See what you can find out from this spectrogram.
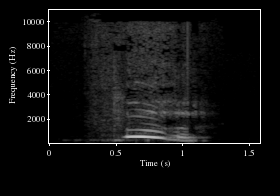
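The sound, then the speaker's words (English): A single yawn, a drawn-out voiced tone that sinks in pitch and tails off into a breathy finish, heard alone without talk. “excuse me, that's the East Coast yawn starting to kick in.”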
